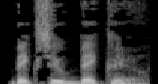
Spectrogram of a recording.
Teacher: A sibilant assimilates to a preceding k as an aspirate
